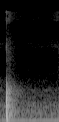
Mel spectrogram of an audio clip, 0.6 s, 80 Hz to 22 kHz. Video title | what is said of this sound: Brötchen & Broth: A Christmas Cook-Along with TC (Homemade Bread + Wild Rice Soup) attemp 3 | Got a nice hollow sound to it.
